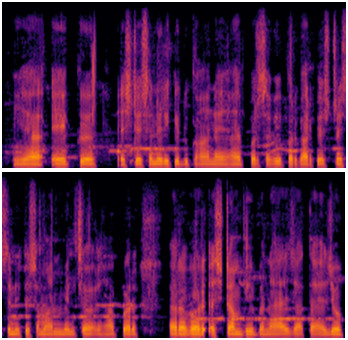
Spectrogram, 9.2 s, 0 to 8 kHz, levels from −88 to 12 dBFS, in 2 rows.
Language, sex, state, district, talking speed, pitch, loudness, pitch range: Hindi, male, Uttar Pradesh, Etah, 175 wpm, 115 Hz, -18 LUFS, 110-115 Hz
